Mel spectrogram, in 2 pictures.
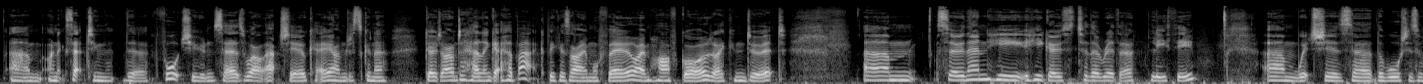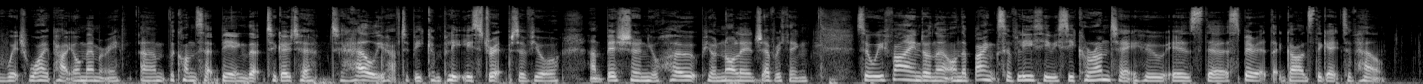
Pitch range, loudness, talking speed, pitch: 170-190 Hz, -17 LUFS, 210 wpm, 175 Hz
